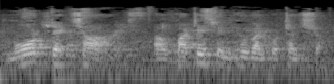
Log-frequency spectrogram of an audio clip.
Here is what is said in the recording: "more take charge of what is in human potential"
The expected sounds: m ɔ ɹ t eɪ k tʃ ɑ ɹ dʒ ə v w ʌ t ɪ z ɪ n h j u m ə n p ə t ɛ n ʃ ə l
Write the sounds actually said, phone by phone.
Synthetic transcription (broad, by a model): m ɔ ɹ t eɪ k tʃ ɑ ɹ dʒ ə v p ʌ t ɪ s ɪ n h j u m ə n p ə t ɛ n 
